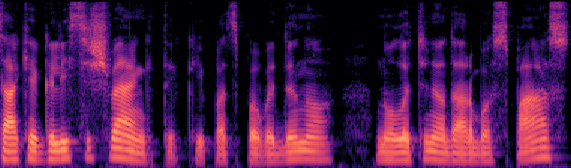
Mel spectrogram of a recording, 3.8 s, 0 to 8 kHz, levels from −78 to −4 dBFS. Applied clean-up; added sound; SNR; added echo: none; none; none; none.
